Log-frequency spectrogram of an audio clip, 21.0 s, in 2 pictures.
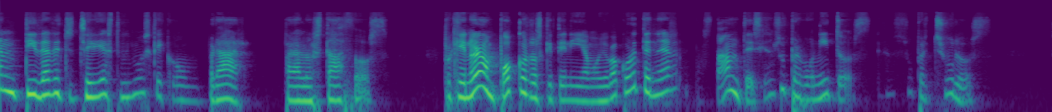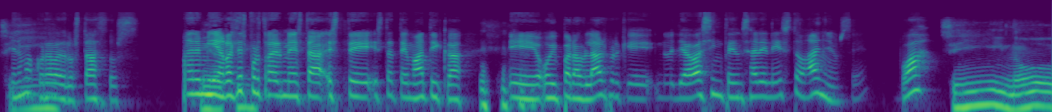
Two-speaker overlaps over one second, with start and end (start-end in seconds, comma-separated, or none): none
